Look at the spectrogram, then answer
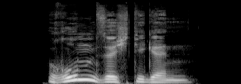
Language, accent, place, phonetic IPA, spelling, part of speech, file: German, Germany, Berlin, [ˈʁuːmˌzʏçtɪɡn̩], ruhmsüchtigen, adjective, De-ruhmsüchtigen.ogg
- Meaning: inflection of ruhmsüchtig: 1. strong genitive masculine/neuter singular 2. weak/mixed genitive/dative all-gender singular 3. strong/weak/mixed accusative masculine singular 4. strong dative plural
